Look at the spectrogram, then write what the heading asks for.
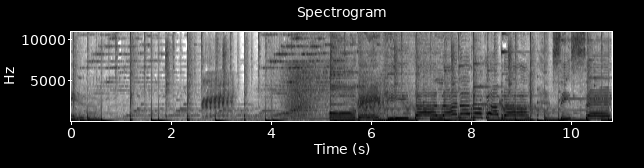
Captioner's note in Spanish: Sonido de oveja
